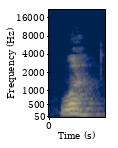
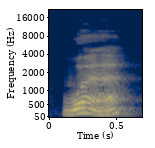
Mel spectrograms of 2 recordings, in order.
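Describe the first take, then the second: First: It is said with a weak, reduced vowel. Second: It is said with a full, stressed vowel.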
